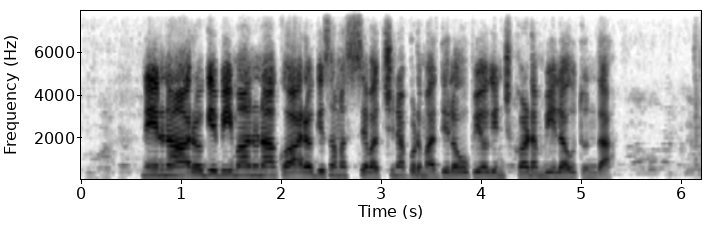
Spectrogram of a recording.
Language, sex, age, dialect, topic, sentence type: Telugu, female, 18-24, Utterandhra, banking, question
